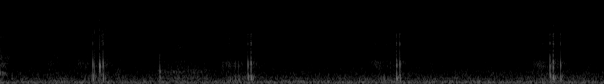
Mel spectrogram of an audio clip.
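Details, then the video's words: Sleeping house cats Konbu and Myun, rescued pets, snore softly at home; a continuous deep rumble underlies short airy puffs that recur about every one and a half seconds, different from their normal purr. "Snoring cat 猫のいびき"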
